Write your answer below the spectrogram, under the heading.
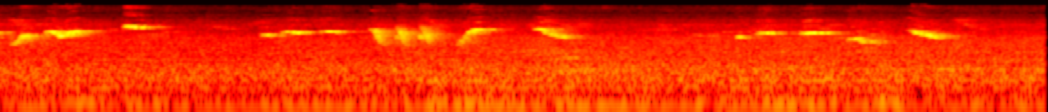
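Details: Javan grey-throated white-eye singing in rainy weather, phrases in short clusters separated by quiet gaps: twittered whistles, a buzzy burst mid-way, and bright upslurred notes, over faint rain hiss.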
